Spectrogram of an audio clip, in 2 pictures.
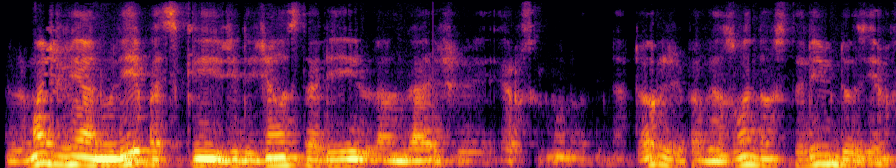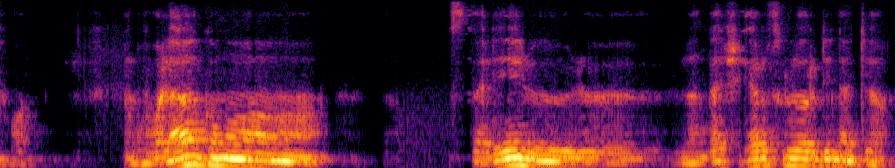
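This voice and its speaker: A man whose first language is Portuguese, giving an unhurried, step-by-step software tutorial with many hesitations. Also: fairly low pitch. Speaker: data science instructor. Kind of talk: screen-recorded software tutorial. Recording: roomy, dull lo-fi sound.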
